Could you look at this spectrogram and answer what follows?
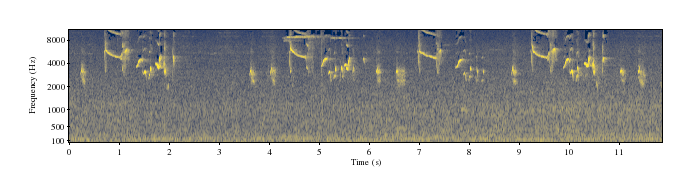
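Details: Oriental magpie-robin, urban recording on a Canon R6: repeated phrases of steep falling whistles followed by short chirps, recurring every few seconds, one long flat whistle, over low steady background hum.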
